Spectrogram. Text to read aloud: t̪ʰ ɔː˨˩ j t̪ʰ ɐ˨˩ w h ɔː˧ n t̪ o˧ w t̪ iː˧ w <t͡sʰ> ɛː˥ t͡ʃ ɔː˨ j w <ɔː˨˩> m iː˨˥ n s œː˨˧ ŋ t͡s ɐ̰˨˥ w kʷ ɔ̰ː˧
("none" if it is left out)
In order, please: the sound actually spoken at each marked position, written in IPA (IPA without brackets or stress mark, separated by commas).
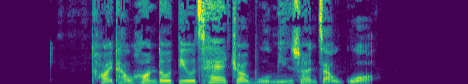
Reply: t͡sʰ, uː˨˩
